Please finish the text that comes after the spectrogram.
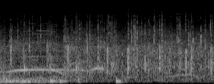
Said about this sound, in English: Big round of applause for Ida Nilsson.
